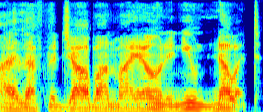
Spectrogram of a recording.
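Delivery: rough temper straining against restraint. Bert replies to Katha: barely holding back temper. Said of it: "Bert was trying to hold back his temper and clearly failing".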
